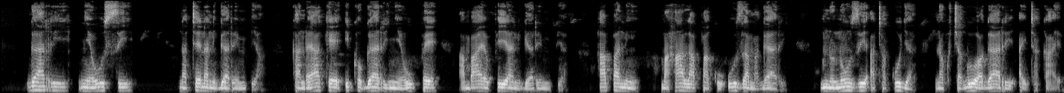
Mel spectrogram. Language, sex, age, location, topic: Swahili, male, 18-24, Kisumu, finance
